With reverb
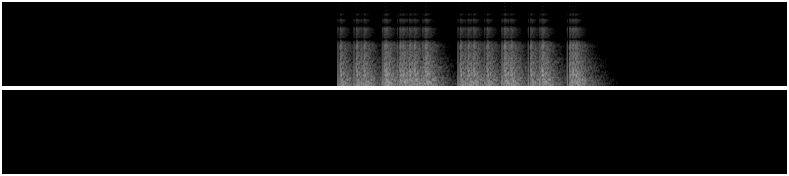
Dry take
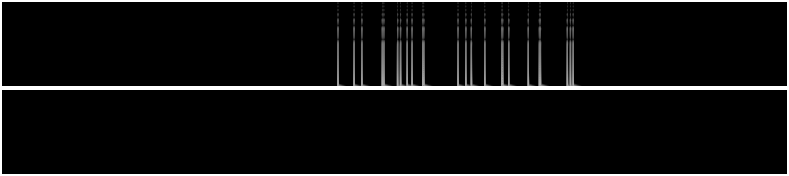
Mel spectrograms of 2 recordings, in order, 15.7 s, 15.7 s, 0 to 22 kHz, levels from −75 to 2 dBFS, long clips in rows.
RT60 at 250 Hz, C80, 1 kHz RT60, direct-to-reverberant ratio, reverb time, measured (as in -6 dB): 0.60 s, 7.5 dB, 0.50 s, -12.5 dB, 0.55 s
